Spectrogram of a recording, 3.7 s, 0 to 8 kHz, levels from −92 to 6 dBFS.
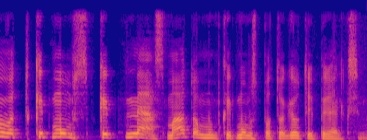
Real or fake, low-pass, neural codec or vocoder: real; 7.2 kHz; none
